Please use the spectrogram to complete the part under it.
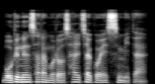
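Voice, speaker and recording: A man narrating a first-person horror story aloud in a quiet, measured reading. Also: on the low side, no room sound, studio quality.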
